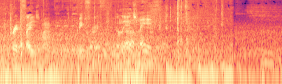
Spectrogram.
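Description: A man talks casually and close by.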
